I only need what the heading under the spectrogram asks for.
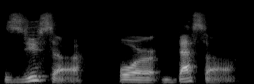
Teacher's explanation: unaccented neutral vowel but that's lower than a schwa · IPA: [ɐ]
